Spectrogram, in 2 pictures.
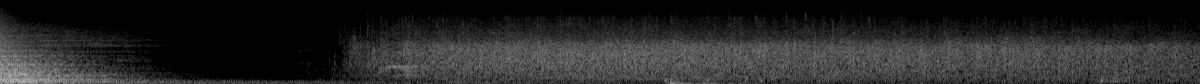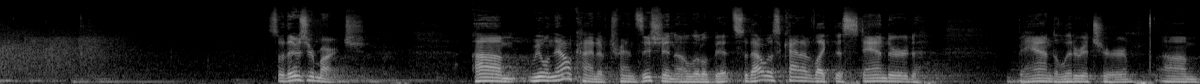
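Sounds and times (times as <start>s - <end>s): concert band final chord: 0.0s - 1.8s
audience applauding: 3.2s - 13.5s.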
